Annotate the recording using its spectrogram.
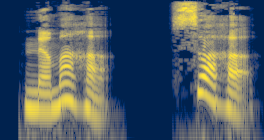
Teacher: यह विसर्ग है इसका उच्चारण करते समय ह की तरह ध्वनि निकलती है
